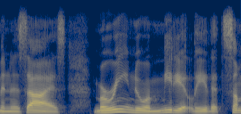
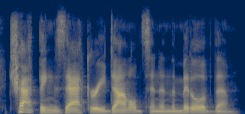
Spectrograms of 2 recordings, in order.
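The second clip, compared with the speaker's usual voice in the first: usual speaking voice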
